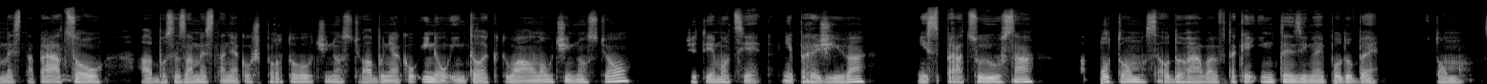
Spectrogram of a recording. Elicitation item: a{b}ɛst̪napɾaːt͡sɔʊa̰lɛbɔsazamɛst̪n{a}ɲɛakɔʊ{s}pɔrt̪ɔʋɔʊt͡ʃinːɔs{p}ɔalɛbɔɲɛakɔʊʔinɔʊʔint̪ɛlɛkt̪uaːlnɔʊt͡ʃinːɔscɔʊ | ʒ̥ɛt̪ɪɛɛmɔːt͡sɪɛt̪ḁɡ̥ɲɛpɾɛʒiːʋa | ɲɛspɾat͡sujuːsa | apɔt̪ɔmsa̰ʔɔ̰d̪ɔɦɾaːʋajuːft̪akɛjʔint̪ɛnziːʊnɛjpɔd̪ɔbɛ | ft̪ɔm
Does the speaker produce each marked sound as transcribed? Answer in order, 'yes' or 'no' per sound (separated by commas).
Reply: no, yes, no, no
